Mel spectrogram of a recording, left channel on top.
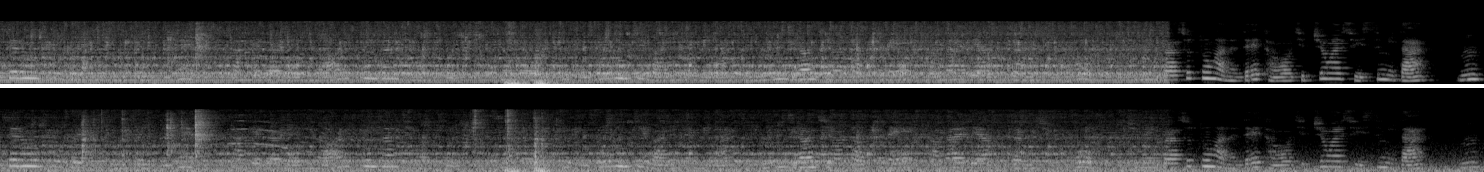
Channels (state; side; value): noise; right; rumble, 5 dB below the sound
